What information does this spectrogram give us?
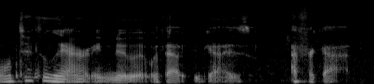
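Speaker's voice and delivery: barely audible, very quiet mutter under the breath. Speaking in character as an aside to the group: muttered under breath. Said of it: "under my breath".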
